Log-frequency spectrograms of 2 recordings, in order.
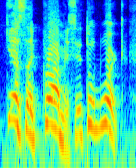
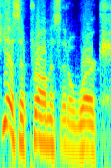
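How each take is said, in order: First: Put-on a light Russian accent, pitched high; mock Russian-accented promise, lightly done. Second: Said in the usual way. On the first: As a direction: mimic the agent with a half-hearted Russian accent. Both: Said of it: "Why is he Russian?".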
